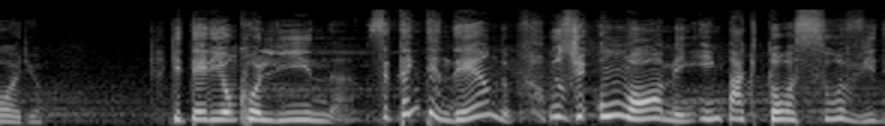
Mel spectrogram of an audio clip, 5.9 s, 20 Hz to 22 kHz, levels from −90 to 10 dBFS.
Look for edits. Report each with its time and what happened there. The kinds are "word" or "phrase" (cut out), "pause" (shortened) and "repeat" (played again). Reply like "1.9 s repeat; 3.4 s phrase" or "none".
1.5 s word; 3.8 s word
